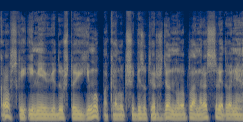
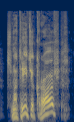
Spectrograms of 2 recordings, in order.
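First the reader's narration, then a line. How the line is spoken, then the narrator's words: Shout. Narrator (Russian): крикнул Фридман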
